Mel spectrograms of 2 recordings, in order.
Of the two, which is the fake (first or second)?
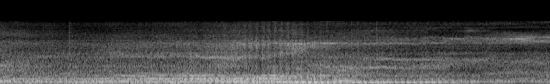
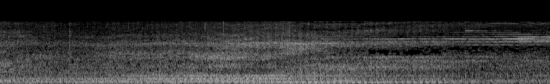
first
